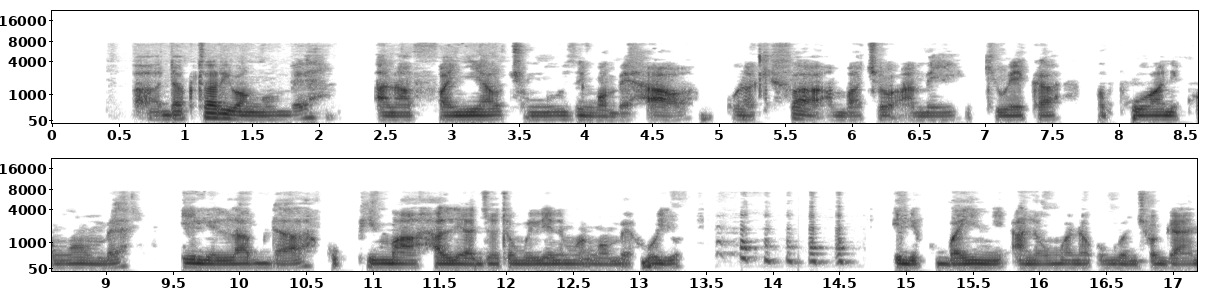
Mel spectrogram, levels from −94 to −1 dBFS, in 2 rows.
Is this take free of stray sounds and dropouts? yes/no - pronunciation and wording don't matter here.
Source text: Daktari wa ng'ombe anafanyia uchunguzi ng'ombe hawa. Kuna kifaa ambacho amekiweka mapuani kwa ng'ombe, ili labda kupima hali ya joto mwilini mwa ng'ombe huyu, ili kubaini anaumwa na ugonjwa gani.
no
